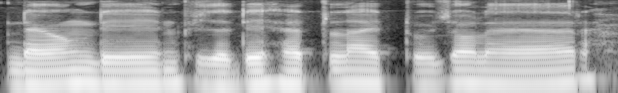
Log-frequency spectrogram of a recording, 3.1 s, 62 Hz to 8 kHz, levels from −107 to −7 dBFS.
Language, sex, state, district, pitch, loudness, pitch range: Chakma, male, Tripura, Unakoti, 100 Hz, -16 LUFS, 100-105 Hz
